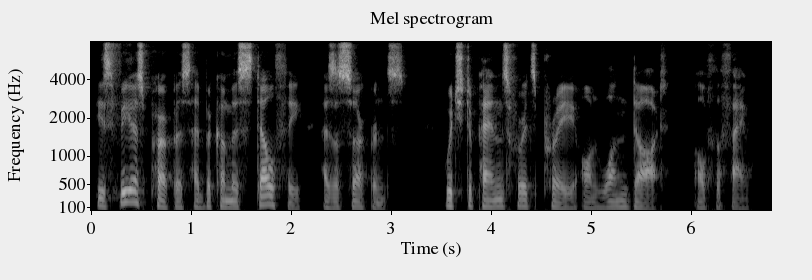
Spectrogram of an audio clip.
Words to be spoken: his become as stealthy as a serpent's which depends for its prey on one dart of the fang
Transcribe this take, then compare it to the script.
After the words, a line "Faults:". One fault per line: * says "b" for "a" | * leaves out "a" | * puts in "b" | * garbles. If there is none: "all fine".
his fierce purpose had become as stealthy as a serpent's which depends for its prey on one dart of the fang
Faults:
* puts in "fierce purpose had"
